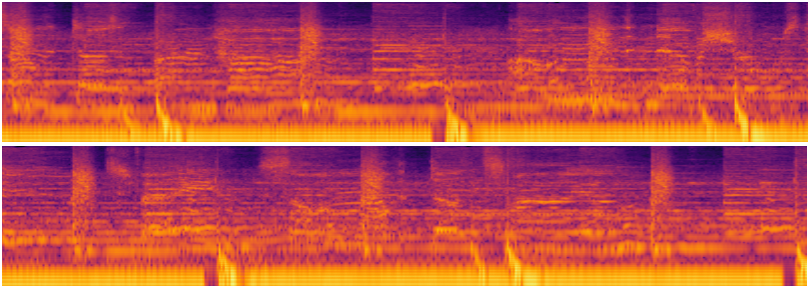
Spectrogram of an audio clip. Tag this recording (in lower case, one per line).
music
dubstep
